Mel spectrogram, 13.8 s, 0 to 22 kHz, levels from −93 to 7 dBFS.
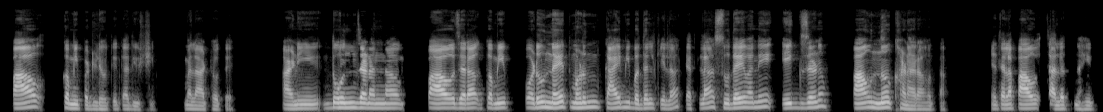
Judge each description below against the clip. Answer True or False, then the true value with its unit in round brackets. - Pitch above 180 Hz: False (160 Hz)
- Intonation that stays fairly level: False (3.6 semitones)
